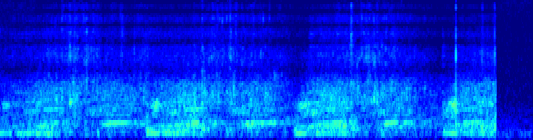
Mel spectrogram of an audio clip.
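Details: Washing machine: slow rocking swish of water and clothes, roughly forty strokes a minute, soft and unhurried; normal wash agitation.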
